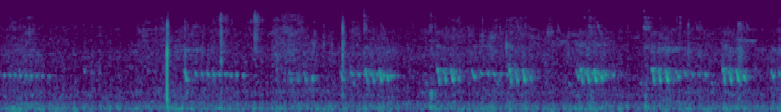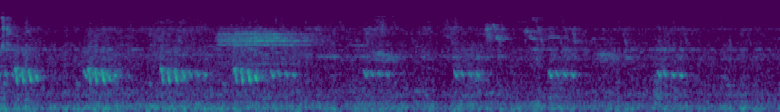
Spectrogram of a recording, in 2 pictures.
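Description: A bird calling off camera: a long, evenly paced series of short, buzzy notes, about three every two seconds, swelling louder towards the middle and fading again. A single sharp click comes about two seconds in.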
